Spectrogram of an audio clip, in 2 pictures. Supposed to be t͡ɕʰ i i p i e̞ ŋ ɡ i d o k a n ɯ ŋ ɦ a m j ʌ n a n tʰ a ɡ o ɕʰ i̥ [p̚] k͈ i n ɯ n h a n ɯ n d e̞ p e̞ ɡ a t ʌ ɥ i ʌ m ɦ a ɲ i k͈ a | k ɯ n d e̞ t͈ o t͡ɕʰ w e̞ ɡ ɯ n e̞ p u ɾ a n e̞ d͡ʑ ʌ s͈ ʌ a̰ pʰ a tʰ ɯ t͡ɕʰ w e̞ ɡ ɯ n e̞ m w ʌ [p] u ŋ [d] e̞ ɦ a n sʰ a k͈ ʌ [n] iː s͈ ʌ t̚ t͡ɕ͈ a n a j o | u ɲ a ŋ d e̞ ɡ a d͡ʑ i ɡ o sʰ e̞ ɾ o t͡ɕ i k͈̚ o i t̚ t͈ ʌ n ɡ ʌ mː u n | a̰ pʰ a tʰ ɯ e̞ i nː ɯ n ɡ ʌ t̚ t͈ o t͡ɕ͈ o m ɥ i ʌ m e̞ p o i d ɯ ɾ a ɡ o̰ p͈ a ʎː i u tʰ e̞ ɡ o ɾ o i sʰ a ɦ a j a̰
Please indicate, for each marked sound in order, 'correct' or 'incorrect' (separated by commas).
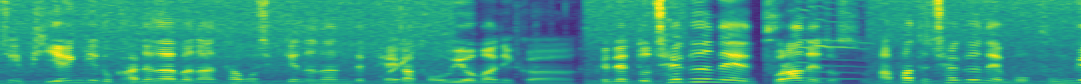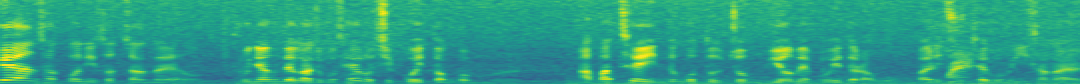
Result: correct, correct, incorrect, incorrect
